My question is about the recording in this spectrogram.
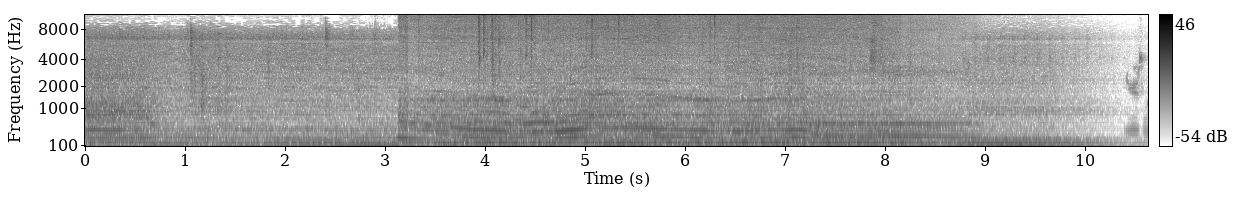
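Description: Nissan 240SX drift car's engine heard from inside the stripped, caged cabin, its revs falling and climbing again and again through the run. About three seconds in the sound changes abruptly to another run, where the engine note dips and then rises once more.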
